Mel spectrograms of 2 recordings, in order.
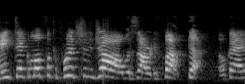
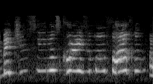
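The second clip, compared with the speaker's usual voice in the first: much higher-pitched mock disbelief; incredulous reaction; 13 semitones higher than usual. She silently scolds the laughing pregnant woman, high-pitched disbelief.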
